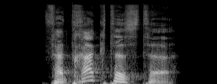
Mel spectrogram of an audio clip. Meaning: inflection of vertrackt: 1. strong/mixed nominative/accusative feminine singular superlative degree 2. strong nominative/accusative plural superlative degree
- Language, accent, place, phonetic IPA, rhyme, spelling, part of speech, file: German, Germany, Berlin, [fɛɐ̯ˈtʁaktəstə], -aktəstə, vertrackteste, adjective, De-vertrackteste.ogg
